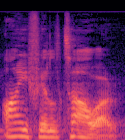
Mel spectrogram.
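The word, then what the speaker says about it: Eiffel Tower: النطق السليم ذا ايفل تاور، ذا ايفل تاور. لما بننطق بعض الكلمات بيبقى ليها نطق انجليزي قد يكون غريب عليك شويه، لكن هو ده النطق بالانجلش. وبالعربي بقى ممكن ايه بيبقى يختلف قليلا في النطق الكلمه نفسها. يعني احنا بنقول ذا ايفل تاور بالانجلش، وهنا برج ايفل لما نيجي نقولها بالعربي.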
